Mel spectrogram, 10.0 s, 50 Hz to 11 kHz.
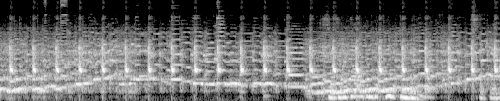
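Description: Electric guitar picking a quick single-note exercise line. A metronome clicks steadily under it at 130 bpm, about twice a second.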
